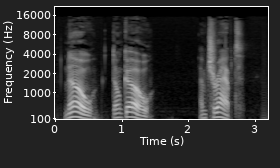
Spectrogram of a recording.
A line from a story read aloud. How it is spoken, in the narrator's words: I cried out, my hind legs crushed under a fallen wall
